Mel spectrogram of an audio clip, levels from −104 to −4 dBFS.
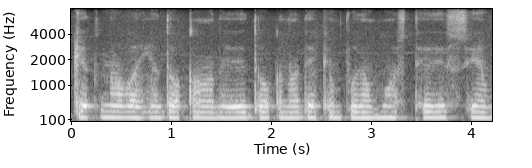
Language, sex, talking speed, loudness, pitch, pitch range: Angika, male, 185 wpm, -17 LUFS, 150 Hz, 150-155 Hz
